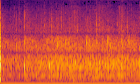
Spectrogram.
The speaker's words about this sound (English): Let's give a round of applause to everybody who helped.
